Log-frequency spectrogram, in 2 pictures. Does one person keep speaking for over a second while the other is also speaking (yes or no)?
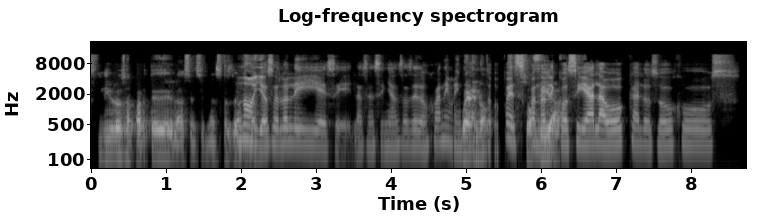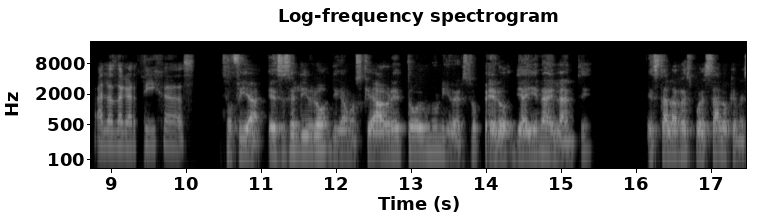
yes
